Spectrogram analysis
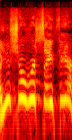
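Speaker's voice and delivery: mock terrified voice, pitched way up. Retelling how the frightened companions asked about safety: imitating scared people. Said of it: "They are scared to death".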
